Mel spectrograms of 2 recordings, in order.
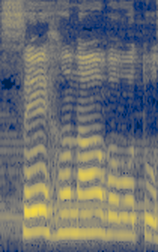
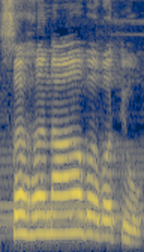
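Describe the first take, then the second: First: The first syllable is said as 'se'. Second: The first syllable is said as 'sa'. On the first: The speaker calls it wrong. "कुछ लोग बोलते हैं सेहनाववतु, सेहना नहीं है" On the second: The speaker calls it right. "स है"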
